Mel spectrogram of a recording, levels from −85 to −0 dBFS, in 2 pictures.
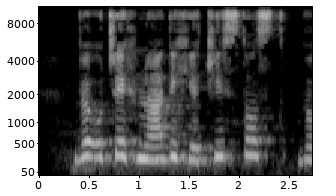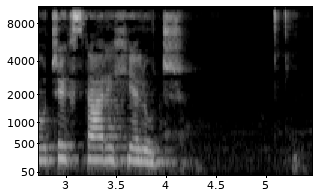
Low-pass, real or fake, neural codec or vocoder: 9.9 kHz; fake; vocoder, 24 kHz, 100 mel bands, Vocos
